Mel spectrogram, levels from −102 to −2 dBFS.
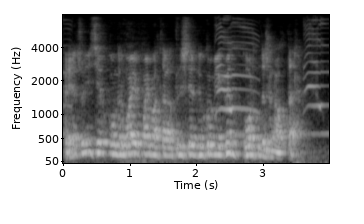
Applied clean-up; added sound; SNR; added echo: none; Meow; 17 dB; reverberation time 0.6 s.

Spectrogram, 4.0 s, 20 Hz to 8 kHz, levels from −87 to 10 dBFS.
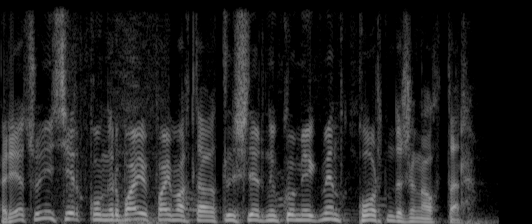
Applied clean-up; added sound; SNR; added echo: none; none; none; none.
